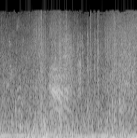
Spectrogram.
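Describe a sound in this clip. A heavy blow thuds against a creature.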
